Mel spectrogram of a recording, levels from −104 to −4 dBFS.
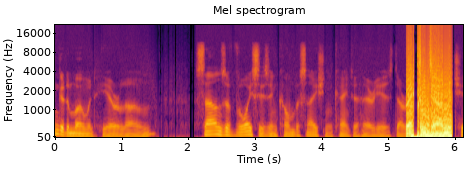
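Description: Signed and unsigned mixed up, from 5.26 to 5.95 s, in this 8-bit speech clip: the speech turns into very loud, harsh distortion with quiet moments as loud as the rest, likely because 8-bit samples were read with the wrong sign convention.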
